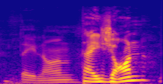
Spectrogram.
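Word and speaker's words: Taillon: Sí, empezaron con todos los, los cachorros, pero pues no, no ha podido ganar eh, Jameson Tilón. Taylon. – mejor dicho.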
